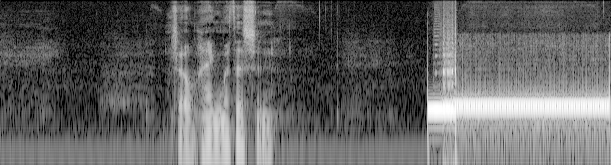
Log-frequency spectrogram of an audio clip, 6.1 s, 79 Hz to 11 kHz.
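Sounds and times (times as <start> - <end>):
speech: 1.8 - 2.8
telephone dial tone while placing call: 4.3 - 6.1.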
